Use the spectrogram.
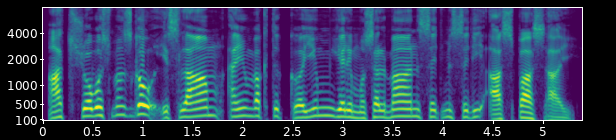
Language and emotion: Kashmiri, neutral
